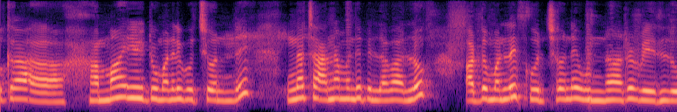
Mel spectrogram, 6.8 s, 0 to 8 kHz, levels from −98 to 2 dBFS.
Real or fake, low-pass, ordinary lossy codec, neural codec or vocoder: fake; none; none; codec, 16 kHz, 0.8 kbps, ZipCodec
